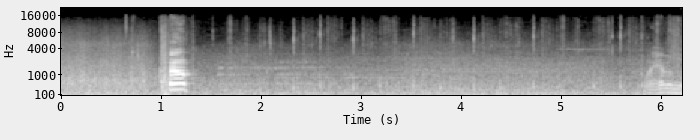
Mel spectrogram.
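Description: Footsteps run across pavement.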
